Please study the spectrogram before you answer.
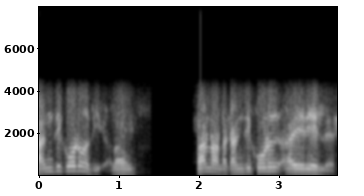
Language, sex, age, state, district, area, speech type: Malayalam, male, 18-30, Kerala, Palakkad, rural, conversation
